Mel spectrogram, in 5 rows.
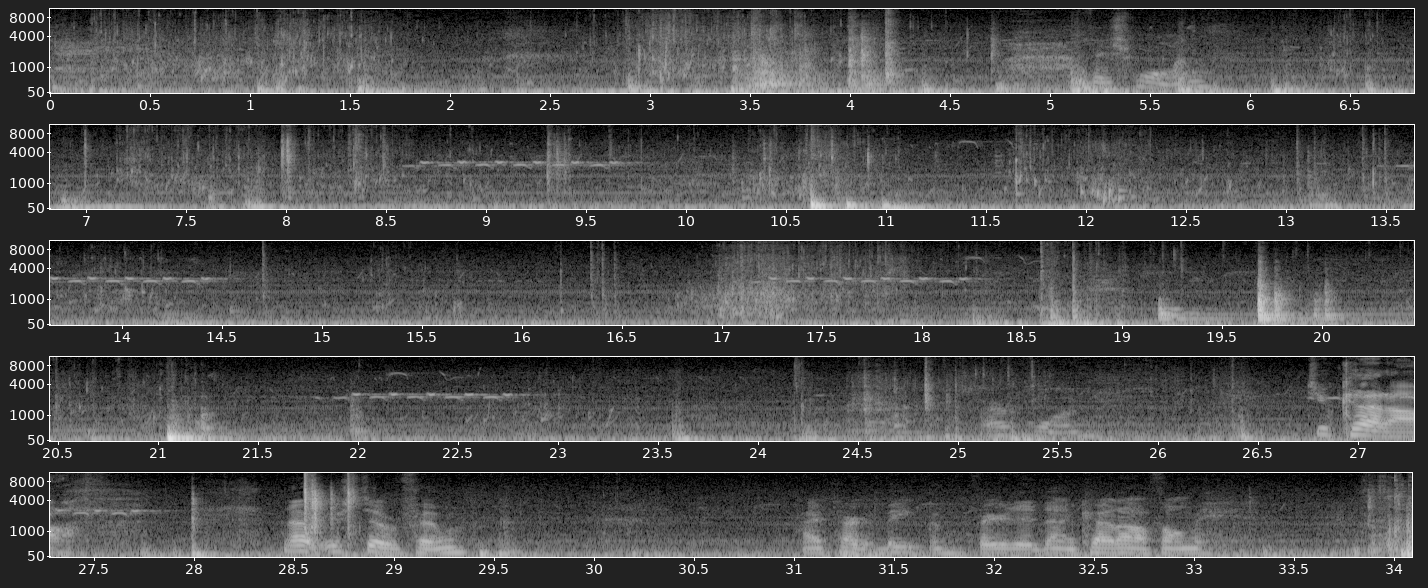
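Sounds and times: gear knocking in aluminum boat: 0:02.8 - 0:09.7.

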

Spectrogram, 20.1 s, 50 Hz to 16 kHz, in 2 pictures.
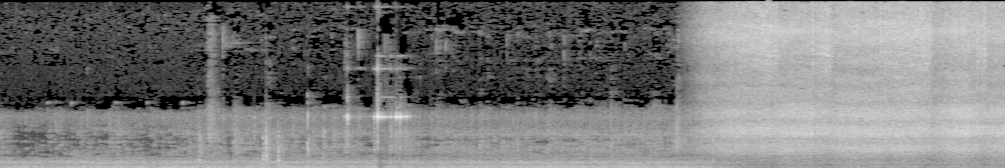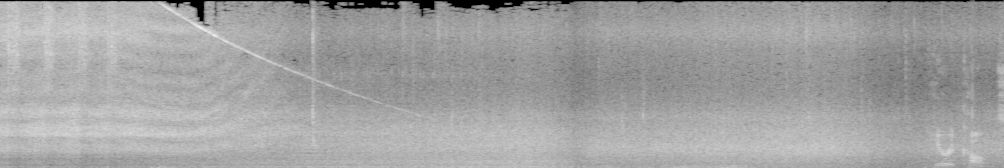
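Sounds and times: angle grinder grinding steel: 0:06.9 - 0:15.8
heavy rain hissing: 0:06.9 - 0:20.0.

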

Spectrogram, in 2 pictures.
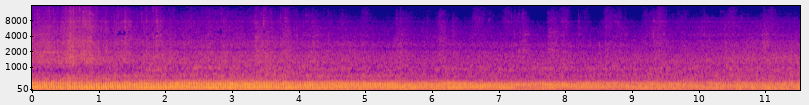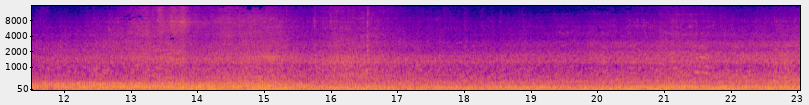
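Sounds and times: vehicle engine rumble: 0:00.0 - 0:23.0.

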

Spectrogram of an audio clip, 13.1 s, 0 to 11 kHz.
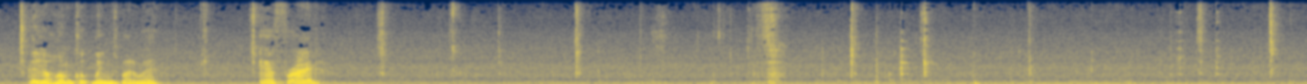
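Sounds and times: crunchy chewing: 0:05.7 - 0:13.0.

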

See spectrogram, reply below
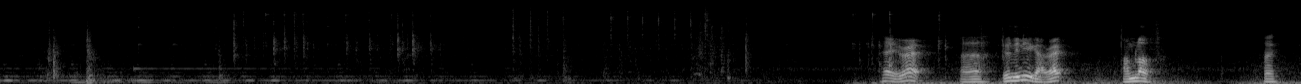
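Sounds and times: keyboard typing: 0:02.1 - 0:07.6, 0:08.5 - 0:09.6.

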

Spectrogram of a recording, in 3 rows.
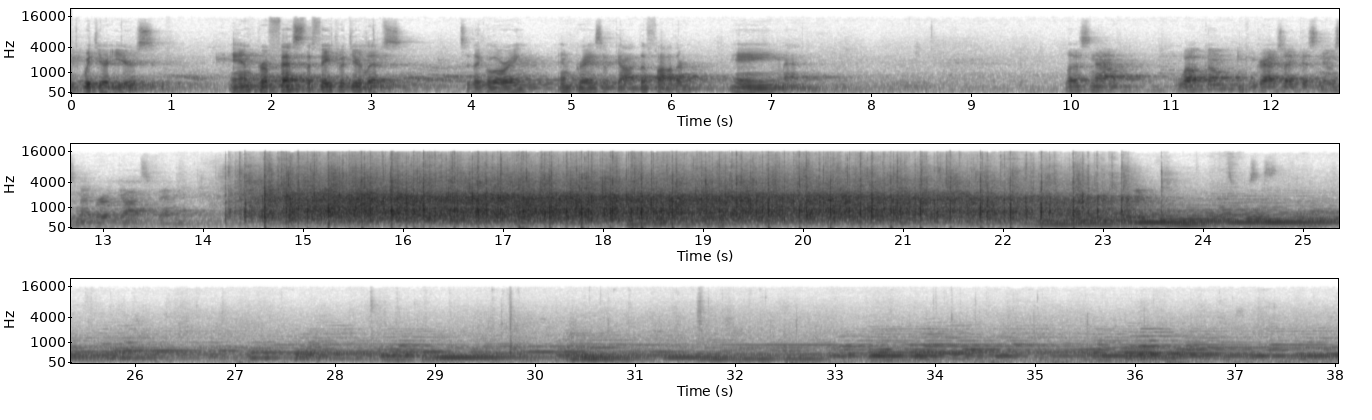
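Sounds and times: congregation applauding: 0:14.1 - 0:24.8
slow soft instrumental music: 0:21.8 - 0:38.0.

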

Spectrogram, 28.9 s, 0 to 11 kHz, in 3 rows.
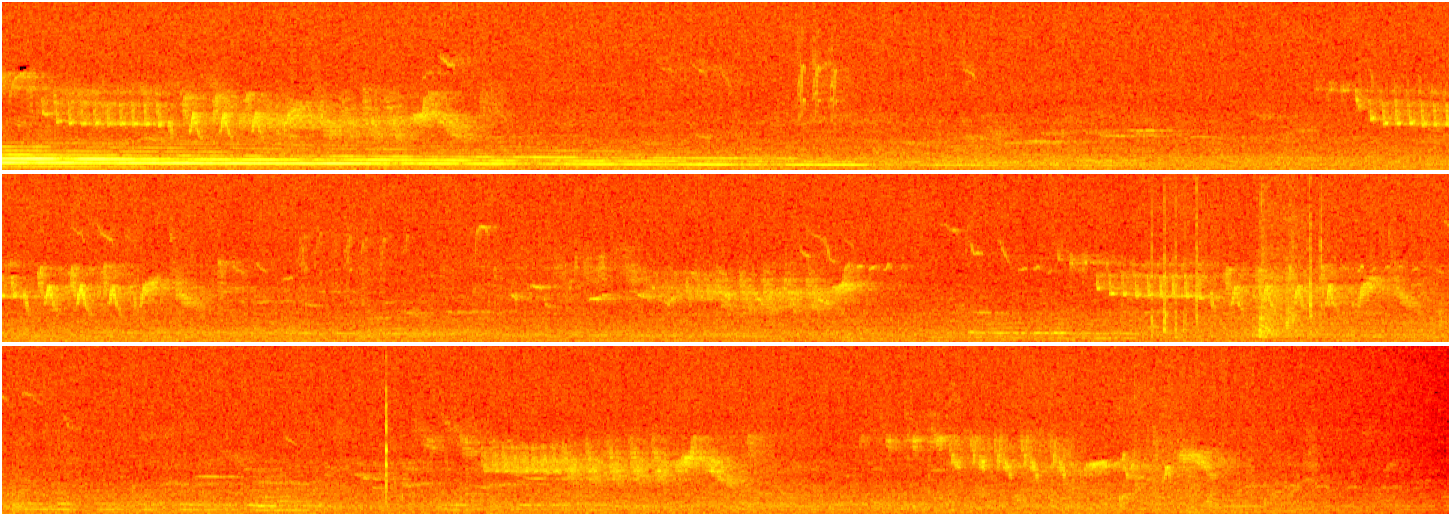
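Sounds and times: distant wavering siren: 0:00.0 - 0:08.9
songbirds trilling: 0:00.0 - 0:28.7.

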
